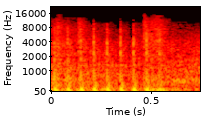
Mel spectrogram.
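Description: A gunshot sound effect: a rapid burst of about a dozen sharp shots fired in quick succession like an automatic weapon, loud, with no voices, fading out at the end.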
